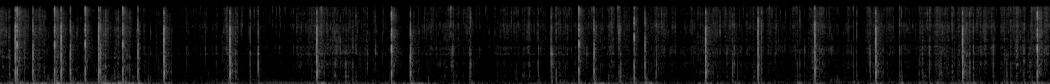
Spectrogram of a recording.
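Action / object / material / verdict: squeeze / plastic bubble wrap / plastic / none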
